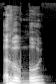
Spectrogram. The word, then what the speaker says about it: Omundson: Nope. It's definitely pronounced like that. Omundson. And you have to go Omundson every time you say it. But do you know that guy? – Omundson.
